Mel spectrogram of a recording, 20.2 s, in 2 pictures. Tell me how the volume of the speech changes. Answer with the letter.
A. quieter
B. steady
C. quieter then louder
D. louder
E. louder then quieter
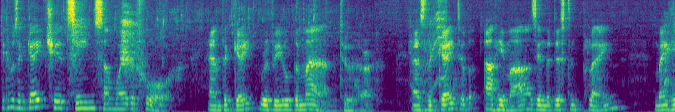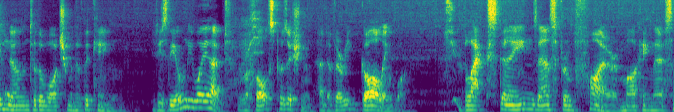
B.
